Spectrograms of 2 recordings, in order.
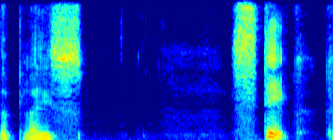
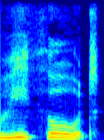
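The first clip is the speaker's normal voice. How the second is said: ordinary delivery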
